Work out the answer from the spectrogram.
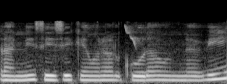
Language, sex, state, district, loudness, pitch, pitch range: Telugu, male, Andhra Pradesh, Visakhapatnam, -13 LUFS, 200 Hz, 195-210 Hz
